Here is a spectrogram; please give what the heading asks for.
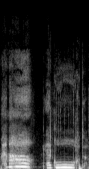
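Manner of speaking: put-on high, light child asking; child's voice. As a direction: imitate a toddler calling mum. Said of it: "Claude me dit".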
